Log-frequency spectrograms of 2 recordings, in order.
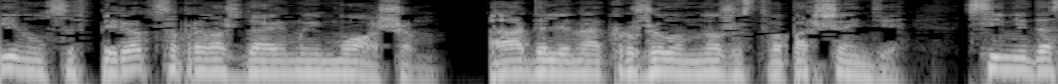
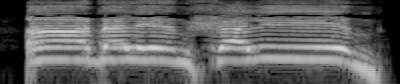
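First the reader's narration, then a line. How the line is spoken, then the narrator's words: Yelling. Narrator (Russian): заорал он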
